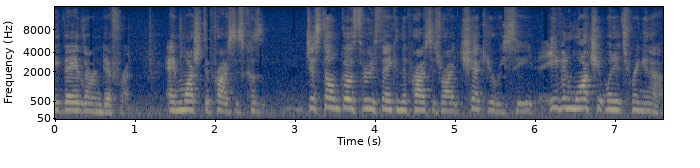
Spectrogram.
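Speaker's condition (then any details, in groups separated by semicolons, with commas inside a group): No condition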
